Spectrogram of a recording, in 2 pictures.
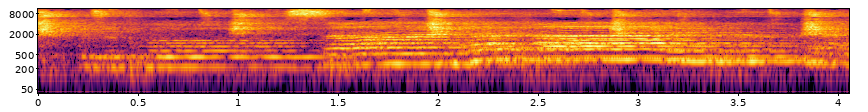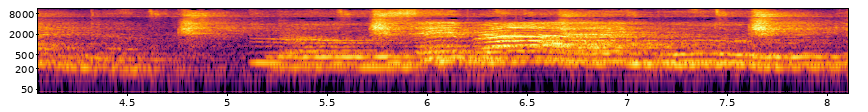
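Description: Women's a cappella group singing close harmony in held chords, in two phrases with a short dip about five seconds in.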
